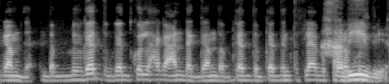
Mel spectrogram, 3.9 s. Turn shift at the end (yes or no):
yes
